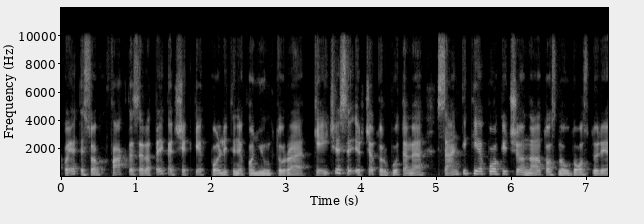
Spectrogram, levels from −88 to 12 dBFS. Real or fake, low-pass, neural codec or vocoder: fake; 9.9 kHz; vocoder, 22.05 kHz, 80 mel bands, Vocos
